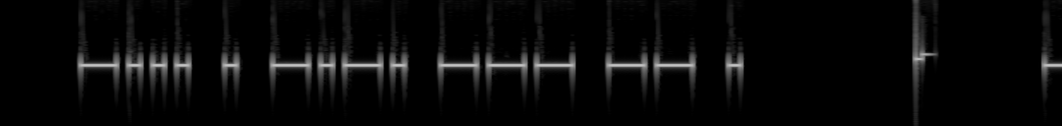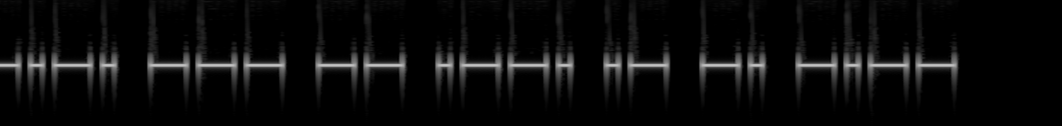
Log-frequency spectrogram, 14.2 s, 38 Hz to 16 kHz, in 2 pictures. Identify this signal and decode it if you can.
Morse code, heard as a keyed tone, about 15 wpm, 700 Hz. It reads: BECOME COMPANY
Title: Sentences from Top 600 Words - New Word Drill - 15wpm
